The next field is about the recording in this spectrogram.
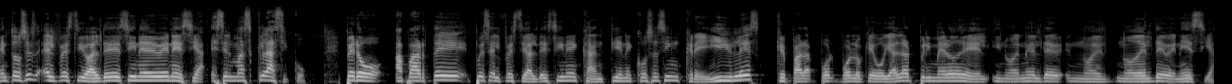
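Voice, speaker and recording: A man with a Colombian accent and a fairly high pitch speaks in an animated tone at a moderate pace with hardly any pauses. His pitch varies in an ordinary way, and the very clean recording has a silent background and a dry, close sound with no echo. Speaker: film podcast host. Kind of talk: solo podcast monologue.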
